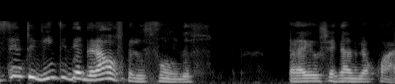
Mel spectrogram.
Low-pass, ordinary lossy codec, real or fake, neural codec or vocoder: none; none; fake; codec, 16 kHz, 2 kbps, FreqCodec, smaller model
